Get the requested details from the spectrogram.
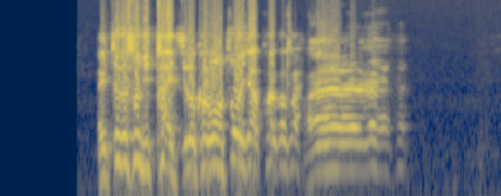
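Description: A young man speaks quickly and with animation close by.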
